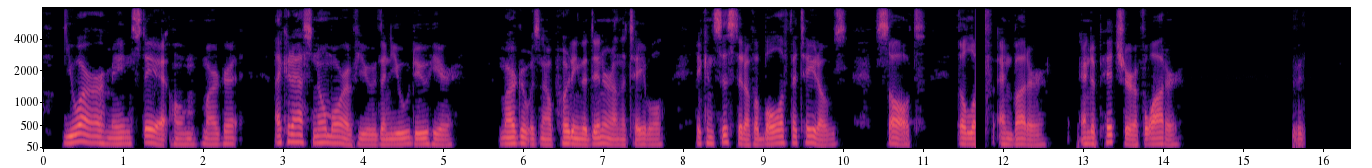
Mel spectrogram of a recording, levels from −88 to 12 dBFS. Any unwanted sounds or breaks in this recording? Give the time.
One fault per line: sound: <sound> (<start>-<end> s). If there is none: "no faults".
sound: dropout (11.6-11.8 s)
sound: laugh (15.6-15.8 s)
